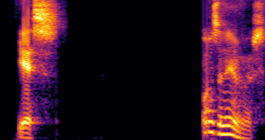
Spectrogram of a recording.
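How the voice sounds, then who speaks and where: His pitch swings very widely. A man talks with vocal fry. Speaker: podcast co-host. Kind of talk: casual chat. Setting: live stream podcast.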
